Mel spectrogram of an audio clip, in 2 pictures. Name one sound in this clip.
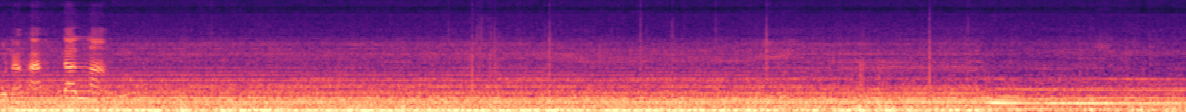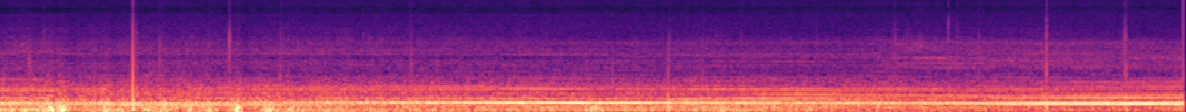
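A boat engine drones steadily, dropping in pitch partway through.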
